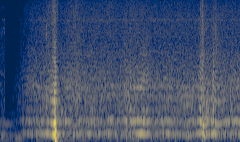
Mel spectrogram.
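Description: A steady, droning buzz of many honeybees around a hive in the Yangambi landscape, bees that forage on acacia flowers, humming continuously for a few seconds, with two sharp clicks or knocks breaking through; no one speaks.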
